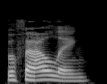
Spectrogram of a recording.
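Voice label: "befouling", en, uk British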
